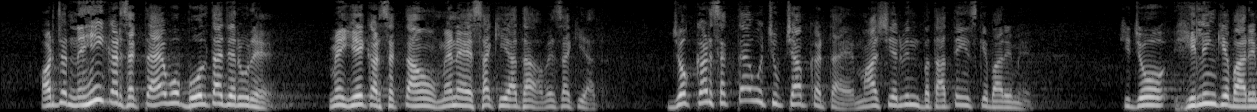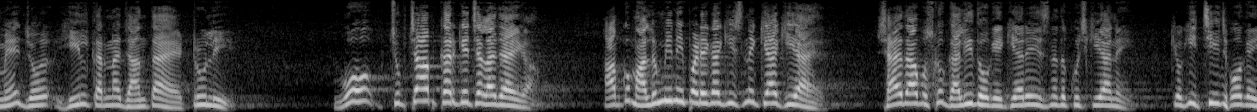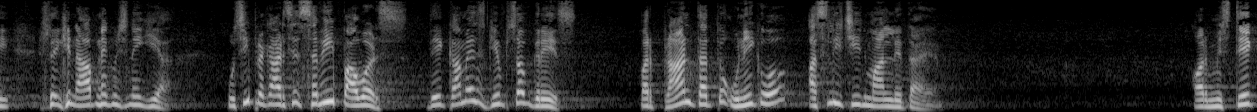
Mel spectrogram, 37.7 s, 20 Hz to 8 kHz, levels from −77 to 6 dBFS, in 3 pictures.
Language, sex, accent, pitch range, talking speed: Hindi, male, native, 195-245 Hz, 170 wpm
